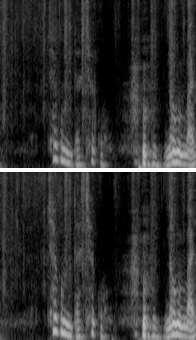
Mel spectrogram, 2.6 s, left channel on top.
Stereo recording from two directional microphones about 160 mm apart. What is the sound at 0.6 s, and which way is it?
Speech, 45° right (ahead or behind).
